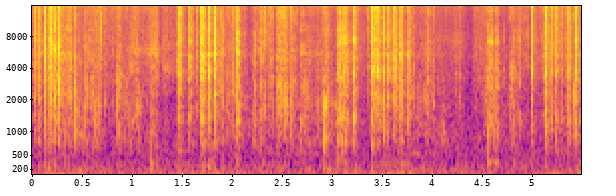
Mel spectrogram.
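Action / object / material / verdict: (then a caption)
scrape / pressed salt block / salt / none. A knife blade scrapes and cuts chunks off the edge of a round, solid white pressed salt block held in the hand, with crumbs falling onto a dark surface. The sound is a dense run of quiet, bright, dry crunching and crackling, with sharp gritty bursts that stop instantly and carry almost no low end.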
